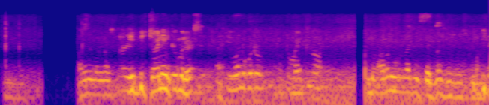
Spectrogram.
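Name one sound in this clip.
Several people speak on an online call.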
